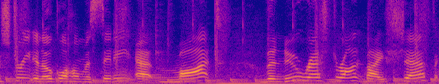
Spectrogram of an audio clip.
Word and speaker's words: Maht: Like you see Mott, I think everybody when they see it, it's Mott.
